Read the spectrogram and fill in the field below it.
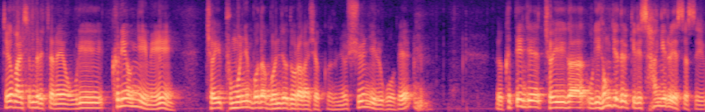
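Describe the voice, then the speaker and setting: Recorded in lo-fi sound, this man's voice is a little high, creaky and darkish. He is a middle-aged Jeolla-region pastor giving a conversational sermon at a Wednesday prayer service in the church sanctuary, often checking with the congregation with "응?" ("right?").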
